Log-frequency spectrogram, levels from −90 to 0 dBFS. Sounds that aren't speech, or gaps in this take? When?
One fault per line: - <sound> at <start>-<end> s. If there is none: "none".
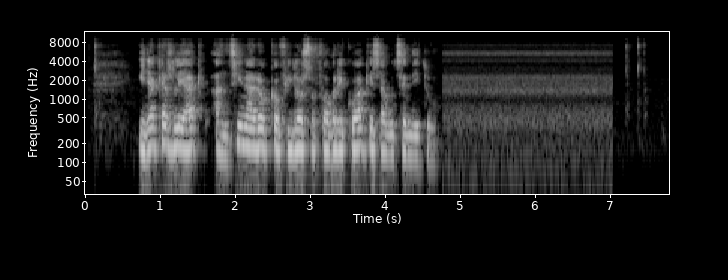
none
